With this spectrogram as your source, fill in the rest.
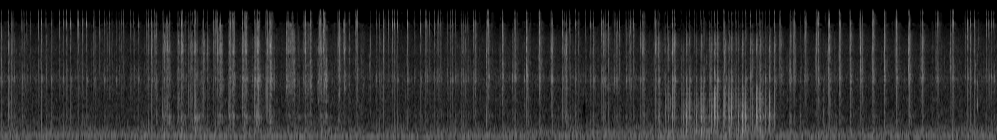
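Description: Long acrylic fingernail tips tap rapidly across a wet patio table's large, flat pane of leaf-patterned textured glass. Dense, irregular streams of short, bright clicks ring out barely at all, over a steady hiss that may be outdoor rain.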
